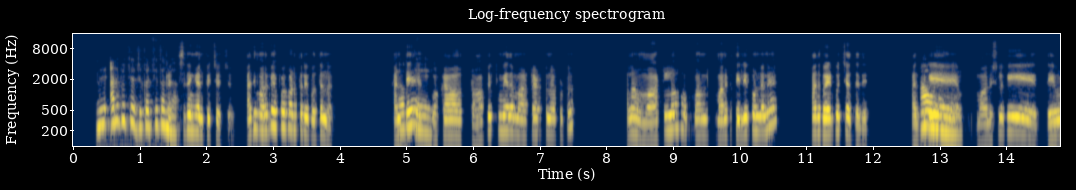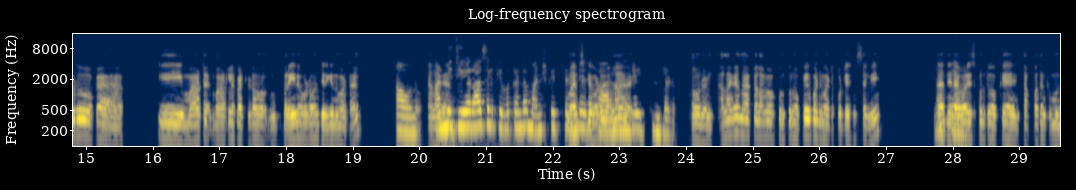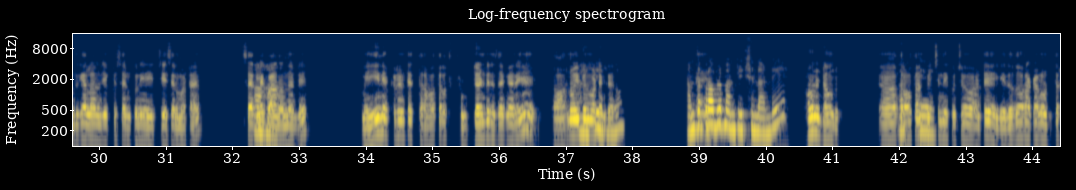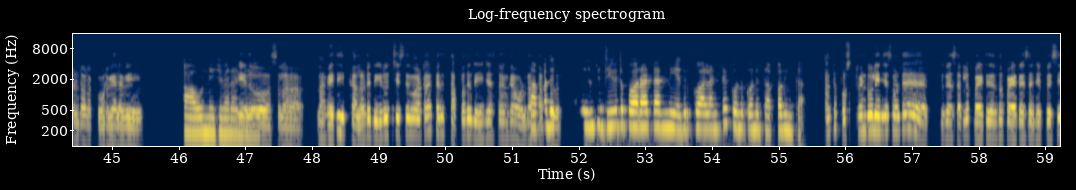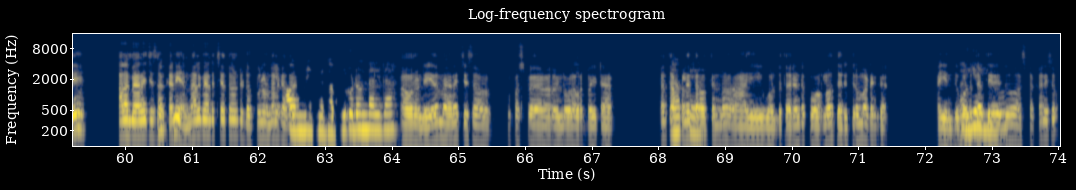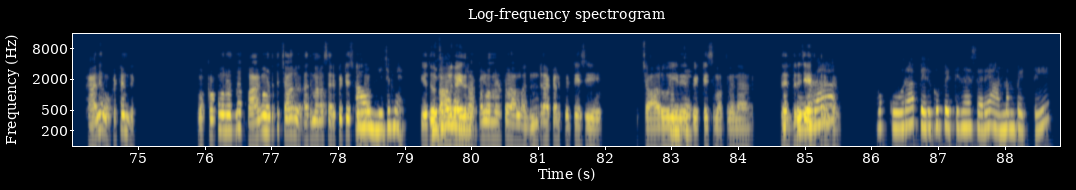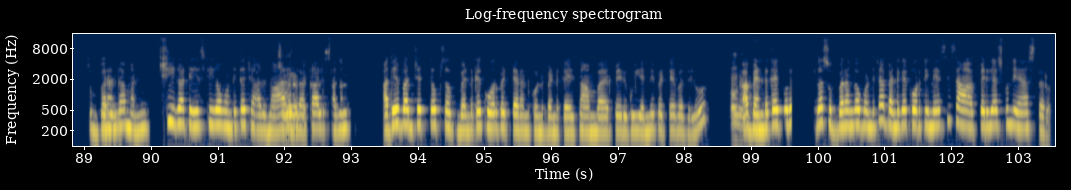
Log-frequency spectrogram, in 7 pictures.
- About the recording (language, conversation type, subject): Telugu, podcast, మీ మొట్టమొదటి పెద్ద ప్రయాణం మీ జీవితాన్ని ఎలా మార్చింది?
- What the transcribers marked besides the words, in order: stressed: "కచ్చితంగా"; in English: "టాపిక్"; in English: "బ్రెయిన్"; other background noise; in English: "కొటేషన్స్"; in English: "మెయిన్"; in English: "ఫుడ్"; in English: "ప్రాబ్లమ్"; in English: "ఫస్ట్"; in English: "మేనేజ్"; in English: "మేనేజ్"; in English: "ఫస్ట్"; stressed: "మంచిగా"; in English: "టేస్టీగా"; in English: "బడ్జెట్‌తో"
